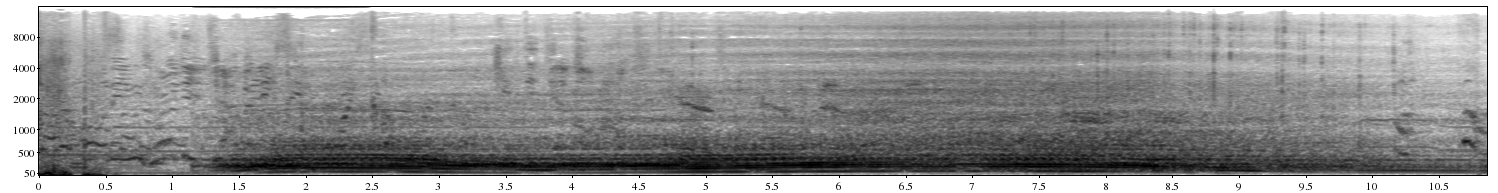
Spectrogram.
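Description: BMW E36 engine running, its revs slowly rising and falling as the car moves. It comes in about a second in and fades toward the end.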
